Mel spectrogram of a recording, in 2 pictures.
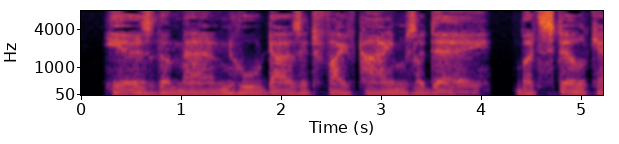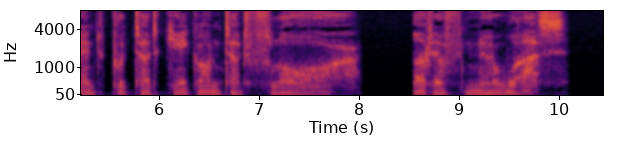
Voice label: gravelly voiceover man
